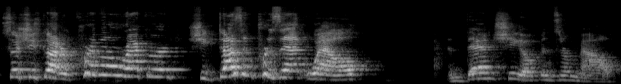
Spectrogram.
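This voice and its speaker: A woman's voice: high-pitched, expressive, a little slow, sharp tone, echoey room. A woman doing casual livestream commentary as host, blunt, salty and emphatic, with a disdainful edge.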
